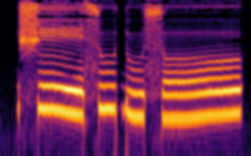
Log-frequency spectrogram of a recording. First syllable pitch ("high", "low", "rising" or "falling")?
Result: falling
